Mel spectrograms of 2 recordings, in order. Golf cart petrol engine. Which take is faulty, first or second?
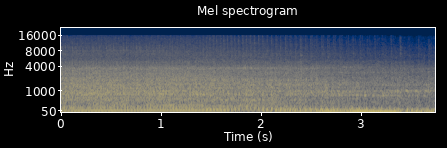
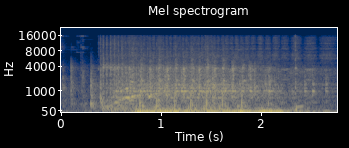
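second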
